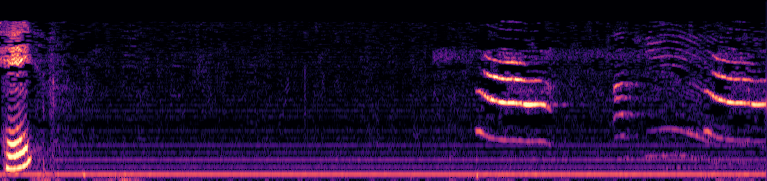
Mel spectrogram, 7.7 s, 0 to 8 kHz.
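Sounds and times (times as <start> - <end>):
speech: 0.0 - 0.5
steady low hum: 0.0 - 7.6
cat meowing: 4.8 - 5.6, 7.0 - 7.6.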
